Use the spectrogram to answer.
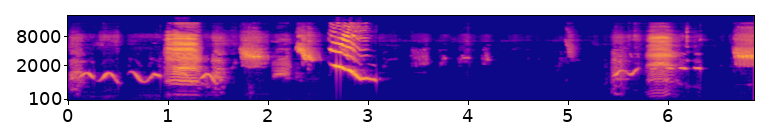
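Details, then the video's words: Common hill myna whistling naturally, a tutor recording meant to provoke pet mynas to sing: wavering, looping whistled notes, harsh rasping bursts, a steeply falling squeal, sparse quiet ticks, then more harsh calls and a short whistle. "masteran burung beo suara siulan alami"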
